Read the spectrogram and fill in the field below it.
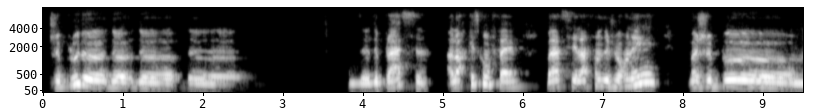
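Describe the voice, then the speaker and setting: A man's voice: a little high, dull audio. Brazilian-accented man, hesitant webinar demo. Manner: hesitant, many fillers and restarts; checks in with listeners often. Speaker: webinar presenter. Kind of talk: software demonstration webinar.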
